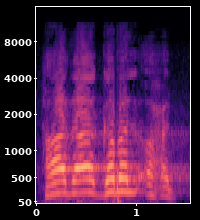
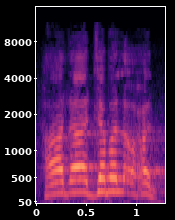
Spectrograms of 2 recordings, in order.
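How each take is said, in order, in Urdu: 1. پہاڑ کا لفظ g کی آواز سے شروع ہوتا ہے۔ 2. پہاڑ کا لفظ j کی آواز سے شروع ہوتا ہے۔ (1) "کہیں جیم کو گیم کہتے ہیں گاف" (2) "اصل کیا ہے؟"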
